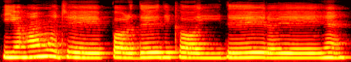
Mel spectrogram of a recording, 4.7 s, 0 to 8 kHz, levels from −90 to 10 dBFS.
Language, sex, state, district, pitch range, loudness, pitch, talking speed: Hindi, female, Madhya Pradesh, Umaria, 225-240 Hz, -11 LUFS, 235 Hz, 90 wpm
